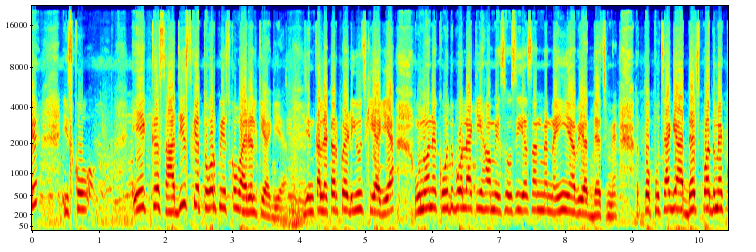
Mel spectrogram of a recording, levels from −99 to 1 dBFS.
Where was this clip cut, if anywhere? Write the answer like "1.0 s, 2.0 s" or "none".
3.9 s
